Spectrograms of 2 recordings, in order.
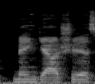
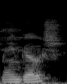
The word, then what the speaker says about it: main gauche: kind of considered around the tables look that main gouges and essentially it's it's kind of a code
